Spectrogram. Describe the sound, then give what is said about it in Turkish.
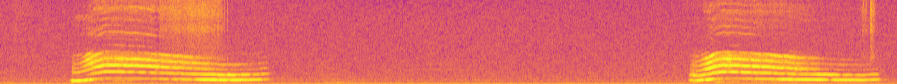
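A person imitates a cat with two drawn-out, falling meows, each lasting over a second and separated by a few seconds of quiet hiss. The voice is fairly loud, with no talking. “Bir de kedinin karakteristik özelliklerini koy. Mesela kediler genelde dümdüz miyavlamaz.”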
